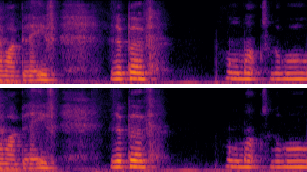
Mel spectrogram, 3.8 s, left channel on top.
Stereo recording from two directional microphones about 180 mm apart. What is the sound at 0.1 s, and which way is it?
Speech, centre (ahead or behind).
